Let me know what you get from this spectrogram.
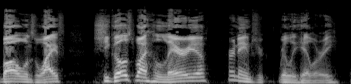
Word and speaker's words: Hilaria: Her name would be Hilaria because you don't pronounce the H.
